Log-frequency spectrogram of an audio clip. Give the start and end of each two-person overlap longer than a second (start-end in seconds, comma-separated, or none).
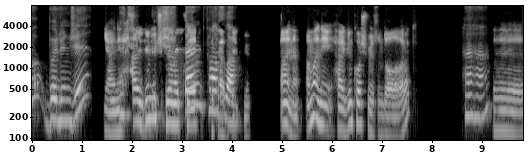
1.8-4.2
